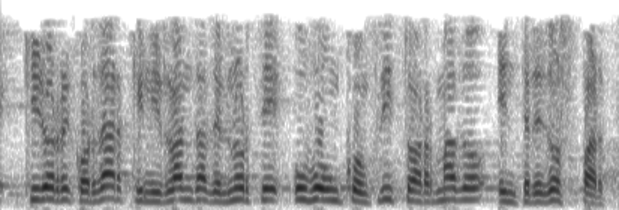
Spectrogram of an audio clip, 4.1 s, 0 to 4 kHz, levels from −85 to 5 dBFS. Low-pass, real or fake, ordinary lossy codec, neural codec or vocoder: 3.6 kHz; real; MP3, 32 kbps; none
